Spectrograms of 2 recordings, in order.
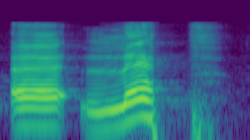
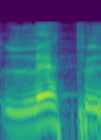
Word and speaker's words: Leap: Con is from Lepp, spelt Leap. But Lepp is how you pronounce it, in West Cork.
